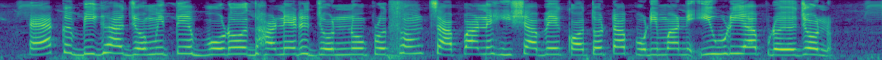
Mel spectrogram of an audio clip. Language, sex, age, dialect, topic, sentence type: Bengali, female, 18-24, Northern/Varendri, agriculture, question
